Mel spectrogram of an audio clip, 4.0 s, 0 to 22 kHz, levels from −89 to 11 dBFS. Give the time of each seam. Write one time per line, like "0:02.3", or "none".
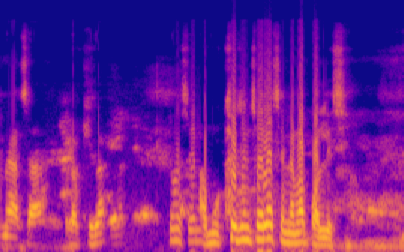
0:01.6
